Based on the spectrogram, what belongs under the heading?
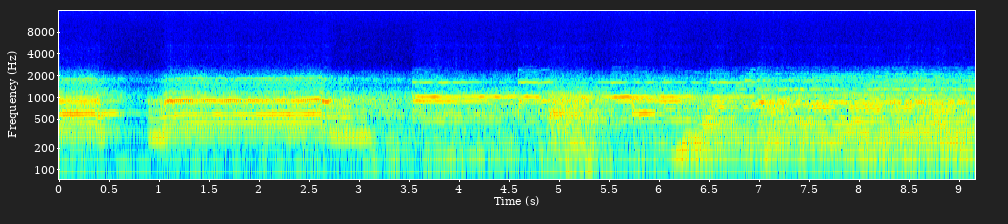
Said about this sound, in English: So folks, be sure to join us again next Monday and ride with us aboard the summer show train back to 1935. All aboard! Well, it looks as though we're ready to pull out.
